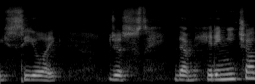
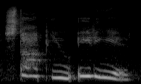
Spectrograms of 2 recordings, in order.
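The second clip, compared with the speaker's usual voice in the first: higher, slow, angry yell; 7 semitones higher, slower than usual. Retold or imitated. Deku stops the heroes attacking Frieza, angry yell. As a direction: yell to stop them cold. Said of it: "Deku yells at him".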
